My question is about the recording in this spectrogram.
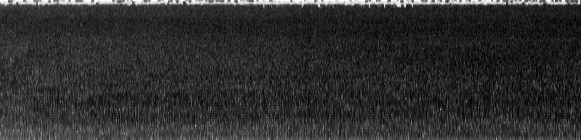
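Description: Rushing water of a rain-swollen mountain stream, a steady hiss that grows gradually louder as it is approached.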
